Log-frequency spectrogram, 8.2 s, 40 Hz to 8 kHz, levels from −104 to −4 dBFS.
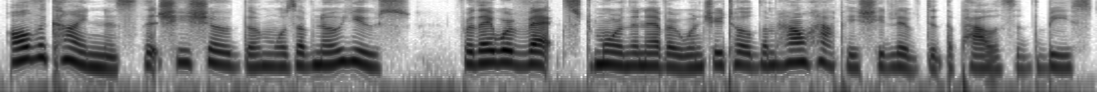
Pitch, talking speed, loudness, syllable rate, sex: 190 Hz, 235 wpm, -19 LUFS, 5.4 syllables/s, female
